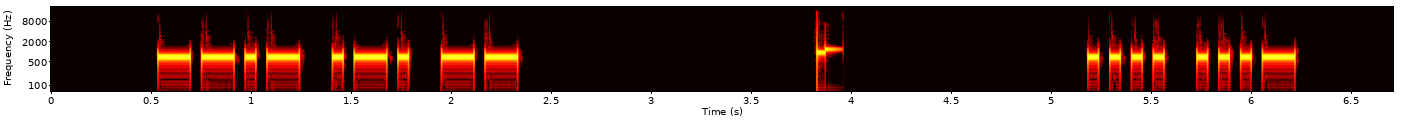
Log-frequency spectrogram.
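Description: Morse code beeps at a steady 22 words per minute, sending common QSO elements: clusters of short and long tones of one pitch, a pause broken by a single sharp click, then another run of beeps.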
